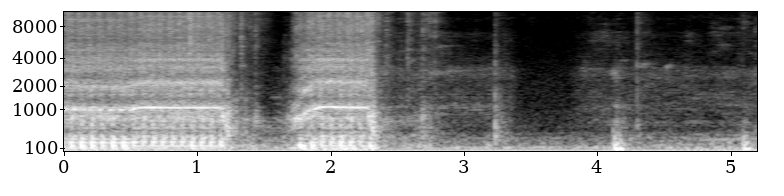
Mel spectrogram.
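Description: A sewing machine back stitching a vinyl tote bag runs in two short, steady whirring bursts, close up, followed by a few quiet clicks.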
